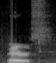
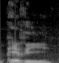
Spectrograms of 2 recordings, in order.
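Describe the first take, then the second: First: "Paris" with the final s sounded, lower; English pronunciation. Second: "Paris" as pa-ree with a throaty r; French pronunciation. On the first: Griping that nobody tries, "Paris" in everyday English with sounded s. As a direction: say "Paris" the plain English way, ending in s. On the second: Griping about the bakery's name, "Paris" said French-style as pa-ree. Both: Shown as a demonstration. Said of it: "It's just Paris".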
